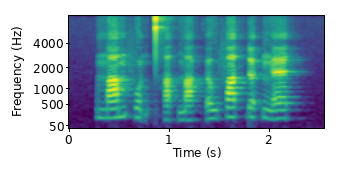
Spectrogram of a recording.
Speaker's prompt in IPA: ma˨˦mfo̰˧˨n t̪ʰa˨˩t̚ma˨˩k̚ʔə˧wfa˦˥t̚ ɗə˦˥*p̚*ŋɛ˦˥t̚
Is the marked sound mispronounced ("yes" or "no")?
yes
